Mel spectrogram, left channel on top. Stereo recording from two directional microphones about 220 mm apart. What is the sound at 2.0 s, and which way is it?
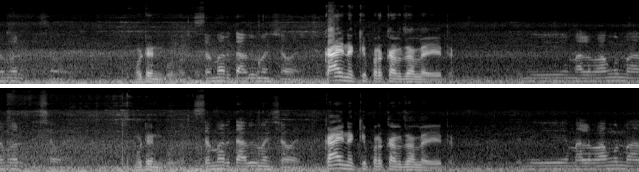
Speech, 25° right (ahead or behind).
